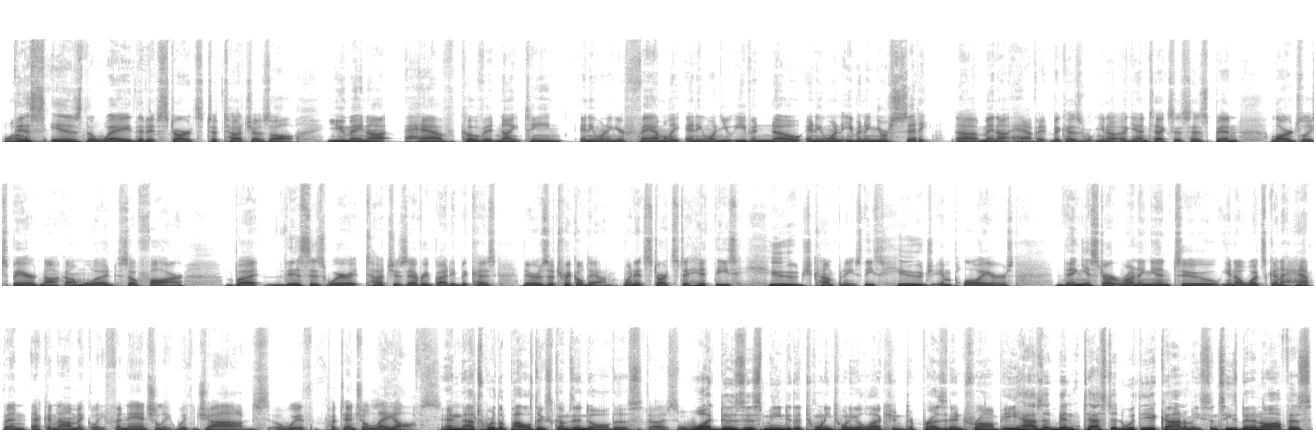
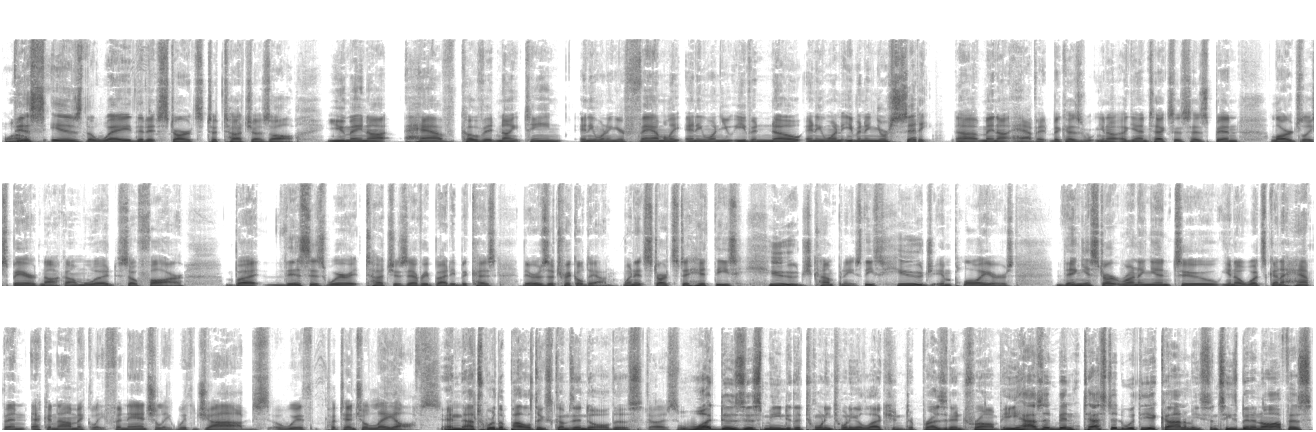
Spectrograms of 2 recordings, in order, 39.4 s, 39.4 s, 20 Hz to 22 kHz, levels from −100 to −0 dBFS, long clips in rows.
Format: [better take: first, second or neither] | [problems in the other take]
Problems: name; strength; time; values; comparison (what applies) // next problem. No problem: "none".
second | muffled; very; fading above 2.5 kHz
